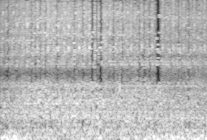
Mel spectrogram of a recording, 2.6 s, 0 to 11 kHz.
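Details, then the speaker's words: Hyundai Sonata 2.7 V6 after cambelt and water pump change: steady low idle rumble with no squeal or chirp, settling as it warms; earlier cold-start belt/water pump bearing squeal now gone. "She's started up, she's running all okay. Job's a good one."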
